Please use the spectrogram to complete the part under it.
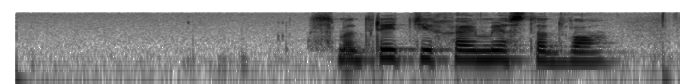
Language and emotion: Russian, neutral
